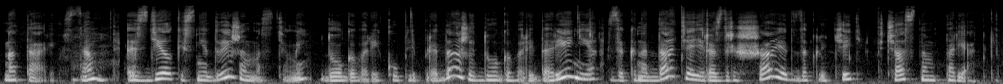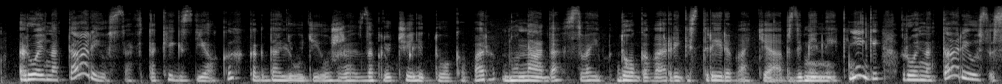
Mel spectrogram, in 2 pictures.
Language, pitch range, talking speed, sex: Russian, 185-255 Hz, 100 wpm, female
